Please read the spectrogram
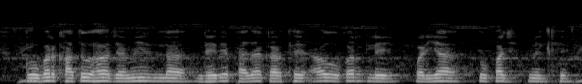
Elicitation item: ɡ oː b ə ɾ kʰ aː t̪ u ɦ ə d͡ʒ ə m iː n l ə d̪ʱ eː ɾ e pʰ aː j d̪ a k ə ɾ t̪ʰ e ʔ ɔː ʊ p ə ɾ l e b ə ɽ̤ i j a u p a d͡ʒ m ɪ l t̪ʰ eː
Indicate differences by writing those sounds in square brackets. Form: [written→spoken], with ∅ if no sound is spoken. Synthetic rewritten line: ɡ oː b ə ɾ kʰ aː t̪ u ɦ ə d͡ʒ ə m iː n l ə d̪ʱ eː ɾ e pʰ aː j d̪ a k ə ɾ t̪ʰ e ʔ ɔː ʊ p ə ɾ l e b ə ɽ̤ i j a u p [a→ə] d͡ʒ m ɪ l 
